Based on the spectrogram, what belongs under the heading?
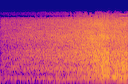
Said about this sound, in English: Oh my life, big wagon. God, oh man, I've never seen so much traffic.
